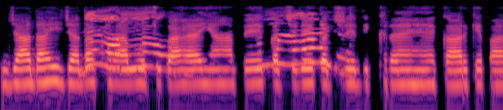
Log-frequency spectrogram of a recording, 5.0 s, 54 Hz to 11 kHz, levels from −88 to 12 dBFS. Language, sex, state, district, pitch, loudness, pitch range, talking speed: Hindi, female, Bihar, Saharsa, 195 Hz, -17 LUFS, 195-210 Hz, 200 wpm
